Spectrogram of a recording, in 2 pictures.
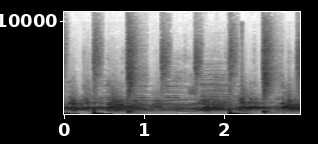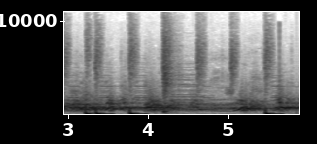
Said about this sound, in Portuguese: Não vá se assustar quando escutar o cachorro latindo.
